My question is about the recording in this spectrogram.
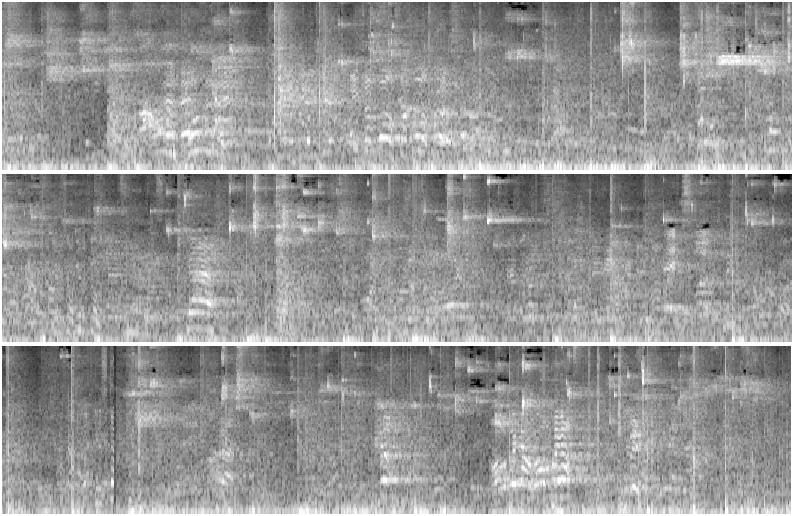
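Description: A basketball dribbling and bouncing on a hardwood gym floor during a game, with players' indistinct shouts and calls across the large gymnasium.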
